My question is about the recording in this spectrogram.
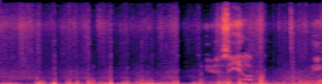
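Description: Wind buffeting the camera microphone in an uneven low rumble, with a few words of speech about three seconds in.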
